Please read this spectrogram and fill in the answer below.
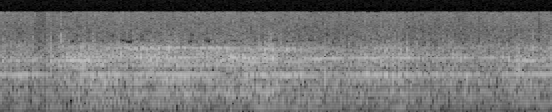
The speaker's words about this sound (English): Run the vacuum.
